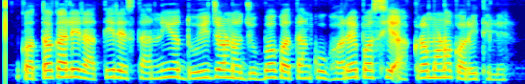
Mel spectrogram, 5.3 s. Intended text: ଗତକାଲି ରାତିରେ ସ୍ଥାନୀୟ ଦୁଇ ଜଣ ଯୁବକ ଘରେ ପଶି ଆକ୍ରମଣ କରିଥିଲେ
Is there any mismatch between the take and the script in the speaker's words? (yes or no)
yes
